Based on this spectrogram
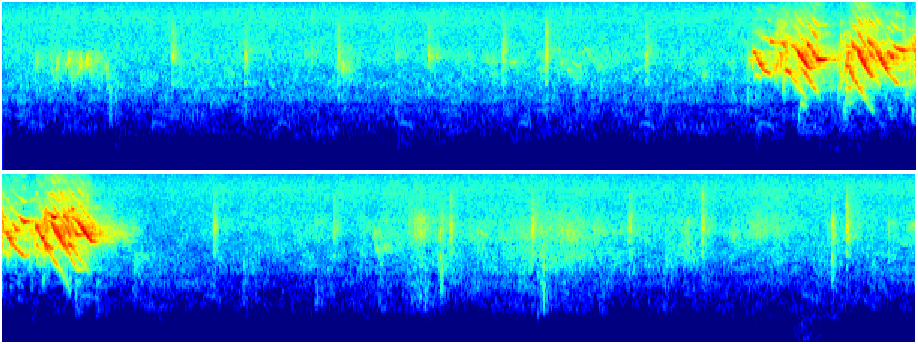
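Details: A White-headed buffalo weaver, recorded in Meru National Park, Kenya, sings a two-second burst of fast, high, squeaky chattering notes.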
